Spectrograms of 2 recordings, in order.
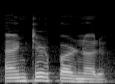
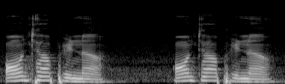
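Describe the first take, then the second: First: "Entrepreneur" as EN-ter-per-ner; mispronounced entrepreneur. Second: "Entrepreneur" as on-tuh-pri-NUH; British pronunciation. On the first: Acted. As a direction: sound every R in "Entrepreneur". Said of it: "you have to correct me". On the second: Shown as a demonstration. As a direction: open "Entrepreneur" with ON. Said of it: "exact pronunciation according to the British".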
